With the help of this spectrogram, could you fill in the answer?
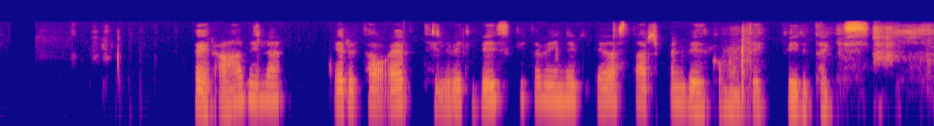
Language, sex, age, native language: Icelandic, female, 40-49, Icelandic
